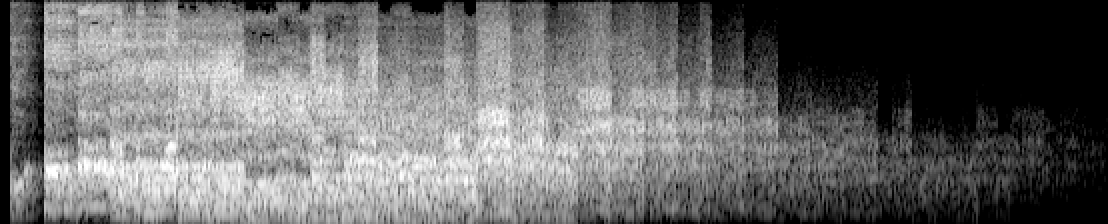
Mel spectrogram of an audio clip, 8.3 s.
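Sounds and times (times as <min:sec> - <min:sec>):
ghostly glitchy electronic sound: 0:00.1 - 0:05.9.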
